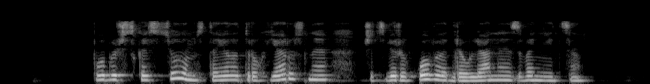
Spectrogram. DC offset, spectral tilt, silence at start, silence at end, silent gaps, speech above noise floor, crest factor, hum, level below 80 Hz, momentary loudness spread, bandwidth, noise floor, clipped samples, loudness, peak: under 0.1%; -5.5 dB/octave; 0.95 s; 0.6 s; none; 56 dB; 18 dB; none; -62 dBFS; 12 LU; 8.2 kHz; -78 dBFS; under 0.1%; -22 LUFS; -4 dBFS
